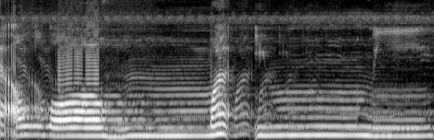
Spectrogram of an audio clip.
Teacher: میم تشدید کے اوپر غنہ کیا جائے گا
